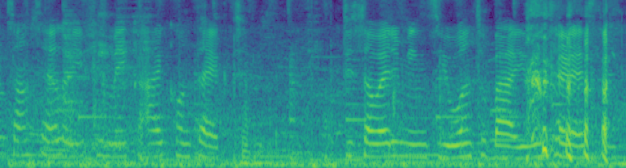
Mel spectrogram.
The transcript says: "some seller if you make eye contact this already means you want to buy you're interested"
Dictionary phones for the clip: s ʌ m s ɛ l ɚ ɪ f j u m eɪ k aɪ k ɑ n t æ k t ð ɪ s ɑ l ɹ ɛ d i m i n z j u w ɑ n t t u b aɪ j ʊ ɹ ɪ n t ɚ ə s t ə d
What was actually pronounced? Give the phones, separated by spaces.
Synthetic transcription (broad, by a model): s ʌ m s ɛ l ɚ ɪ f j u m eɪ k aɪ k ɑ n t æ k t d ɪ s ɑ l ɛ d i m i n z j u w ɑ n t t u b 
